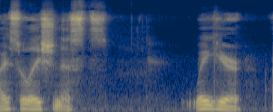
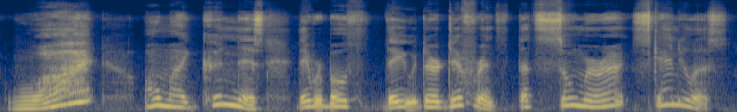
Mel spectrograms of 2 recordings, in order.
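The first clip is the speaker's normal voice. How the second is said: high-pitched, hammed-up gasp of disbelief; scandalized shock; 10 semitones higher, 4 dB louder, slower than usual. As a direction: squeal it out, shocked by juicy gossip. Acted shock at lovers gossip.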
